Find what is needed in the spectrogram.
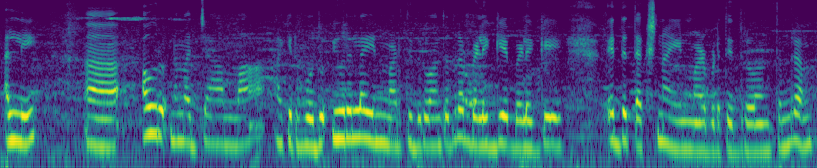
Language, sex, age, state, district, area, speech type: Kannada, female, 18-30, Karnataka, Gadag, rural, spontaneous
